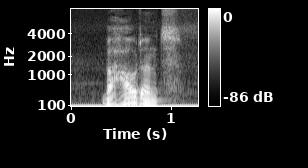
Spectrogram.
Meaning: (adjective) conservative; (verb) present participle of behouden
- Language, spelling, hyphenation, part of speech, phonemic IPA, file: Dutch, behoudend, be‧hou‧dend, adjective / verb, /bəˈɦɑu̯dənt/, Nl-behoudend.ogg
